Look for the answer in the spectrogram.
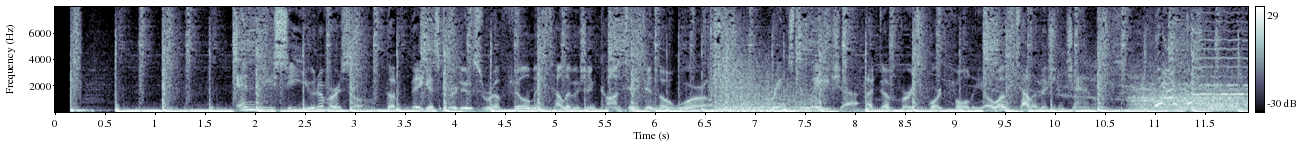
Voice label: US English Sizzle Reel; NBC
